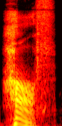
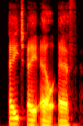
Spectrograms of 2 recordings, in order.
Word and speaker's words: half: f o l k folk and the word half half quarter eth uh half h a LF but pronounced half okay let's move on I've got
